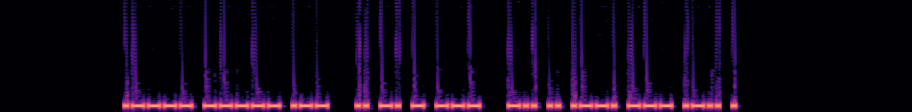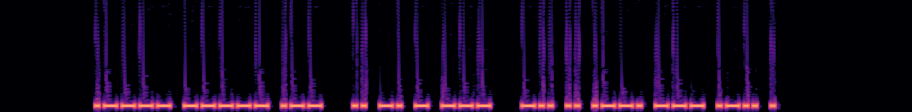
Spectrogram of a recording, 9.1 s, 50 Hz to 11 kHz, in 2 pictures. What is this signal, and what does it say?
Morse code, heard as a keyed tone, about 50 wpm, 700 Hz. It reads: 10W INTO DIPOLE 10W INTO DIPOLE
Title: Speed-Racing Common QSO Phrases Encore - 40wpm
